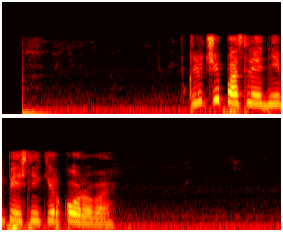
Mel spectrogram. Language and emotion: Russian, angry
